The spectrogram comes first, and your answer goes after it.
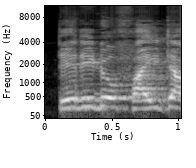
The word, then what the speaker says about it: Pteridophyta: उसी प्रकार से यहां पर भी महाराज जी जो लिखा गया है, बच्चे जो लिखा गया है टेरिडोफाइटा उसको बोलते हैं, लेकिन स्पेलिंग होता है PTRI, P साइलेंट हो जाता है, PTRIO, PTRIDOPHYTA,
